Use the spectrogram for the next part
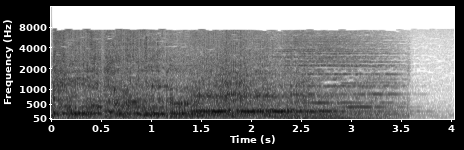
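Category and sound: animal, lion roaring loudly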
